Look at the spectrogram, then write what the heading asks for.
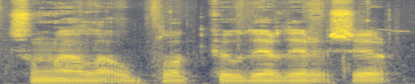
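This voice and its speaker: A man giving casual, low-key commentary while playing a hunting game, thinking aloud. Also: flat delivery, fast, a little hiss or hum. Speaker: gamer.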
